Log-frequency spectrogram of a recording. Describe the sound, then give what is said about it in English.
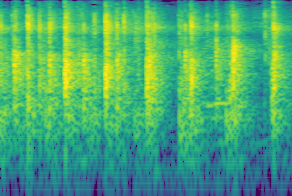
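A church audience claps in a steady rhythm, many sharp, evenly spaced hand claps at a moderate level. “I wish I'll just give God a good hand clap for that tonight.”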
